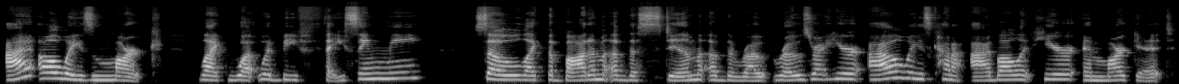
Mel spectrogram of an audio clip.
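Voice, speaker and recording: A woman's voice: medium pitch, takes it slowly, bright, forceful tone. Congested woman chatting over crafts. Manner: chatty and rambling, with many fillers and restarts. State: congested from a cold. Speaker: craft livestream host. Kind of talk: casual craft chat.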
